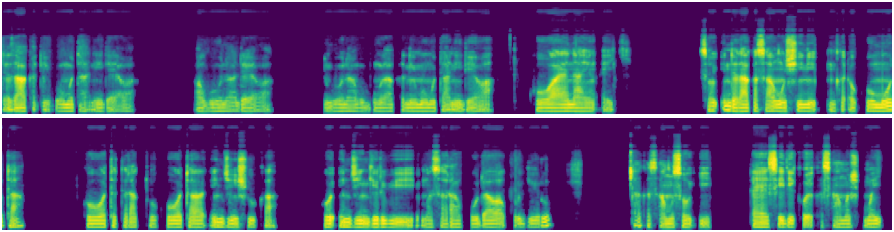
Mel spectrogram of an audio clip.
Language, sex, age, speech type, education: Hausa, female, 60+, spontaneous, secondary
